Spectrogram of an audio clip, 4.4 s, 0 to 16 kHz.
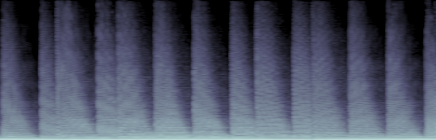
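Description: ASM Hydrasynth playing a simple arpeggiated pattern, about four plucked notes a second over a held bass that shifts to new notes a few times, heard through the Universal Audio 1081 Neve-style preamp plug-in.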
